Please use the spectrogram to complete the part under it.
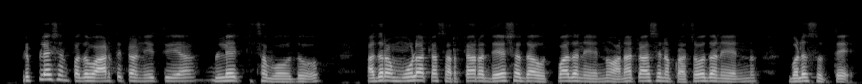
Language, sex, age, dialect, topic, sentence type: Kannada, male, 36-40, Mysore Kannada, banking, statement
